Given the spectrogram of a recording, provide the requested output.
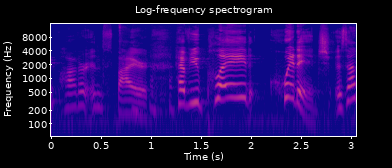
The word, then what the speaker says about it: Quidditch: Have you played Quidditch? Is that how you pronounce it?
